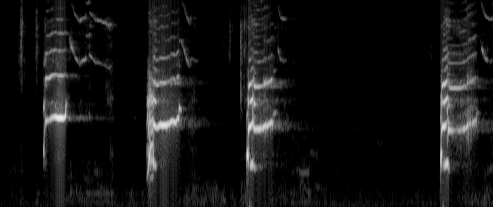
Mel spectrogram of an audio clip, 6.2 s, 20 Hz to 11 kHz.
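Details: Yakutian Laika recorded in November 2020, producing four clear, high, ringing bark-yelps, three close together, then a pause before the last one.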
